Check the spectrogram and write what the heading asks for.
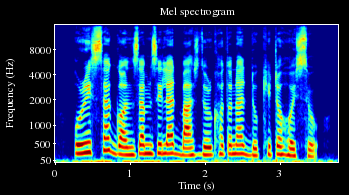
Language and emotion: Assamese, neutral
